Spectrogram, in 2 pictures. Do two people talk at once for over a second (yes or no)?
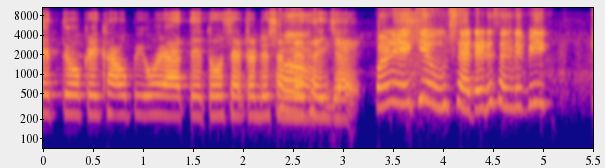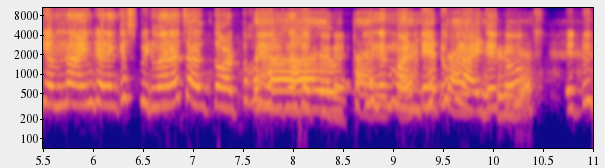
yes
